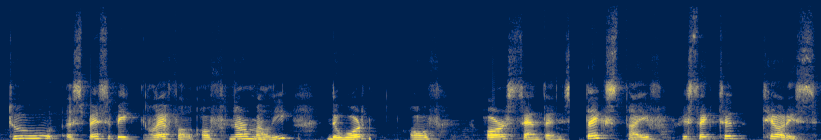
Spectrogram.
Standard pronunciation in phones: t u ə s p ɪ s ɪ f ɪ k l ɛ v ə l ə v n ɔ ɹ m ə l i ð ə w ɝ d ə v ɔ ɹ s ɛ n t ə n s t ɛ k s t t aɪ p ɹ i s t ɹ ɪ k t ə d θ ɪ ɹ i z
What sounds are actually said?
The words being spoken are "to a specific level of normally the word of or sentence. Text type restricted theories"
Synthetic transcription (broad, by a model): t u ə s p ɪ s ɪ f ɪ k l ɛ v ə l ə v n ɔ ɹ m ə l i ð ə w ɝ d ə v ɔ ɹ s ɛ n t ə n s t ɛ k s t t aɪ f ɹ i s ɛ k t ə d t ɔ ɹ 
